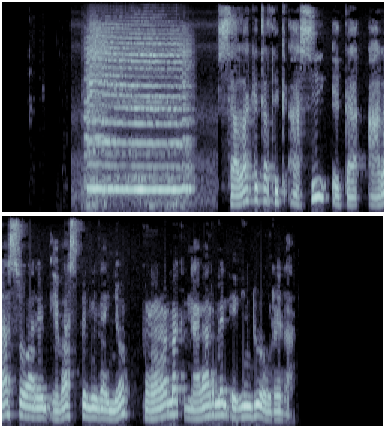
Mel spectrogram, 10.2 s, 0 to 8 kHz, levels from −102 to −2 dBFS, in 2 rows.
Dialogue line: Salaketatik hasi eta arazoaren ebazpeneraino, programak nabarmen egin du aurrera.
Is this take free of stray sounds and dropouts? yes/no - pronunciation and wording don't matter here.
no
